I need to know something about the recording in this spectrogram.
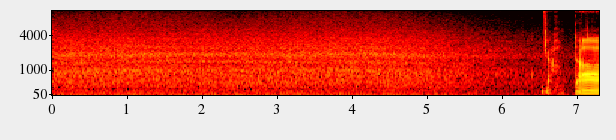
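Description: A freight train rumbles past along the tracks.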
